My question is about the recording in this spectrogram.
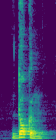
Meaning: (verb) 1. to pay, to pay up 2. to dock, to place in a dock 3. to dock, to go into a dock; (noun) plural of dok
- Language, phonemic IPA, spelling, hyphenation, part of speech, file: Dutch, /ˈdɔ.kə(n)/, dokken, dok‧ken, verb / noun, Nl-dokken.ogg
